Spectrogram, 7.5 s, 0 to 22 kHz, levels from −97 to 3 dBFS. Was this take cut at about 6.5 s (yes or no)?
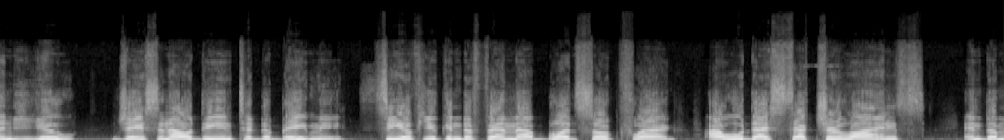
no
